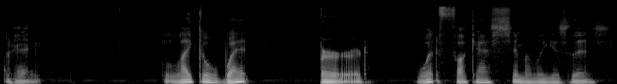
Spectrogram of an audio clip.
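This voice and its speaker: Male streamer, low creaky voice, slightly dark and a bit husky, casual chat delivery, playful mock-indignant, sweary. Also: flat delivery, slow. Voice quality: gravelly, creaky. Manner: playful mock-indignant, sweary, repeats phrases when flustered. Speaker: livestream host and roleplay voice actor. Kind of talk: casual livestream chat, reading and reacting to viewer messages.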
